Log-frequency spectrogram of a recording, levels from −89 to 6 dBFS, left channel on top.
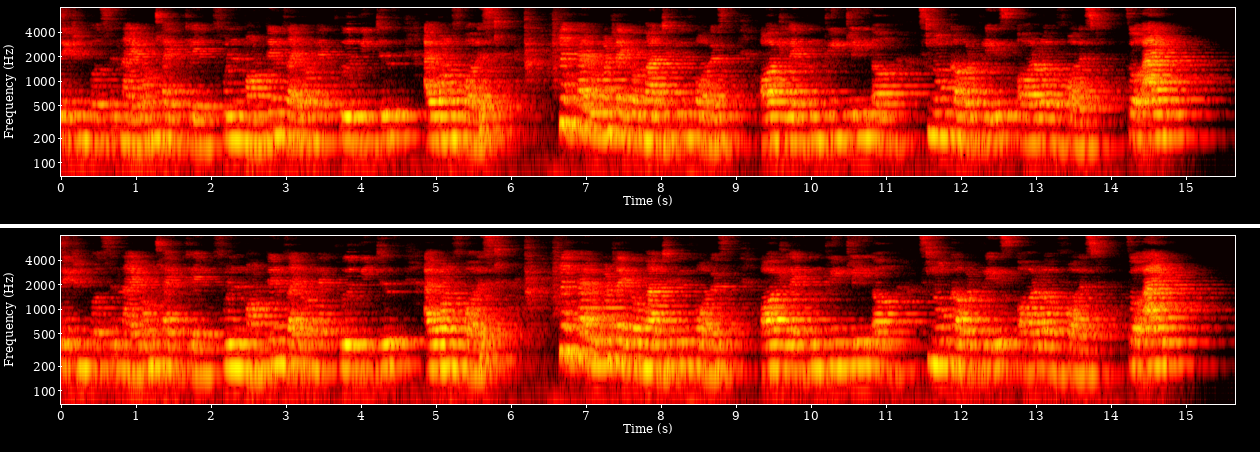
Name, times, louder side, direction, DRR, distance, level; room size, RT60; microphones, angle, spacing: voice 1, 0.0-4.5 4.8-5.9 6.2-8.9 9.3-11.2 11.5-13.8 14.2-14.7, right 1 dB, 35° left, -7 dB, 0.7 m, -28 dB
3.7 x 2.1 x 2.3 m, 1.4 s
head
